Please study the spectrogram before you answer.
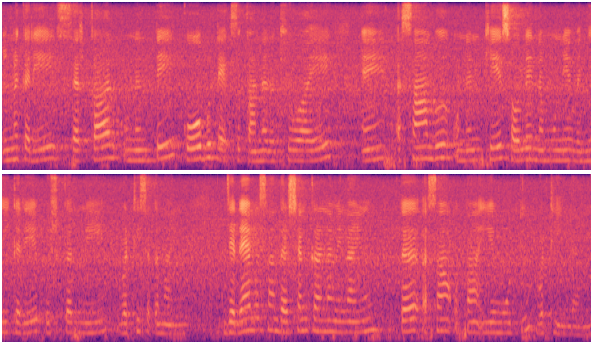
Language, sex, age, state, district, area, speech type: Sindhi, female, 45-60, Rajasthan, Ajmer, rural, spontaneous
